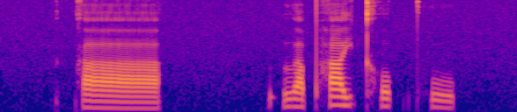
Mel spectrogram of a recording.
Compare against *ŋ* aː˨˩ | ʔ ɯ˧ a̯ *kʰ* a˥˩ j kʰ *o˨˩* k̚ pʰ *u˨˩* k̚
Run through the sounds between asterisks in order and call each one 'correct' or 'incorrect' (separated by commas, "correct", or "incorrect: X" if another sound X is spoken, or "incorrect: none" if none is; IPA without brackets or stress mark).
incorrect: k, incorrect: pʰ, incorrect: o˦˥, correct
